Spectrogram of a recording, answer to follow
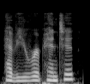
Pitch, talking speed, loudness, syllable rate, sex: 190 Hz, 200 wpm, -17 LUFS, 7.3 syllables/s, female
